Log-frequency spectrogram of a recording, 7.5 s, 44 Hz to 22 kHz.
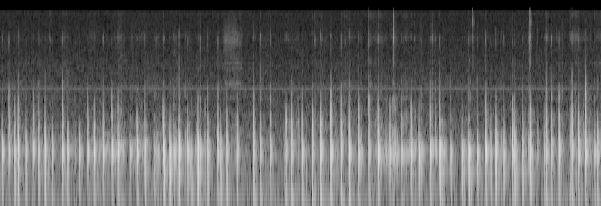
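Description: Long metal nail caps tap and scratch on a clear glass candle jar with a thick cork lid and paper label, striking both the glass and the cork top. A rapid, steady run of dozens of short, dry taps carries a muted low-mid tone around 220 Hz. Each tap dies away almost instantly, with little bright ring.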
